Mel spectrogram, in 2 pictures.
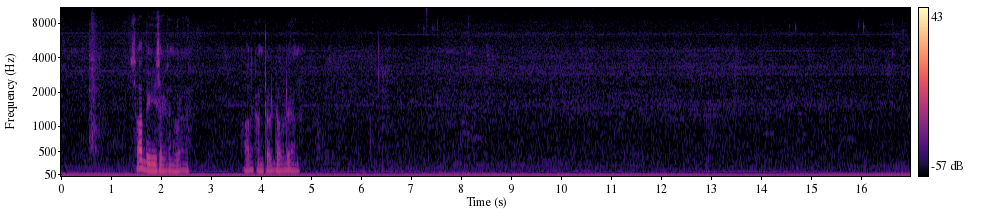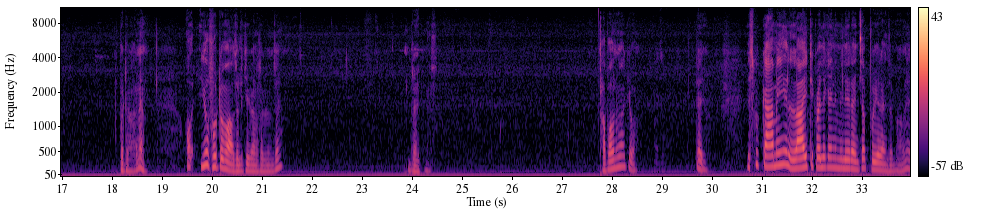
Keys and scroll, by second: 3.9 ctrl+alt+w.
